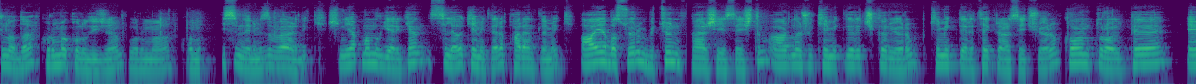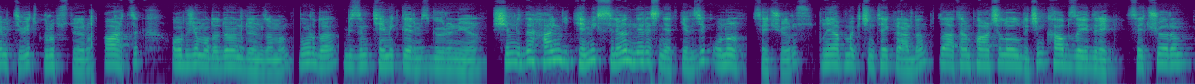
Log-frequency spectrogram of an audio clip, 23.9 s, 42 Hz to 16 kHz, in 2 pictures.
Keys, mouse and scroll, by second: 3.2 ctrl+p, 5.7 a, 7.9 shift+click, 8.5 shift+click, 9.7 shift+click, 11.0 ctrl+p, 13.1 Tab, 14.3 Tab, 19.5 Tab, 20.1 Tab, 20.9 click, 21.2 middle click, 23.4 Tab.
